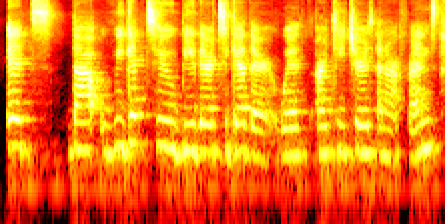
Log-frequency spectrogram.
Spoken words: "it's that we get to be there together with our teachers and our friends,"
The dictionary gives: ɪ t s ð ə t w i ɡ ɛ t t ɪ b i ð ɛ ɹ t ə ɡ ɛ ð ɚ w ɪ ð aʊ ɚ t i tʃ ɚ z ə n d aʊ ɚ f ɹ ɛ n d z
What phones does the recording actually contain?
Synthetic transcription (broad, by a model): ɪ t s ð ə t w i ɡ ɛ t t ɪ b i ð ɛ ɹ t ə ɡ ɛ ð ɚ w ɪ ð aʊ ɚ t i tʃ ɚ z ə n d aʊ ɚ f ɹ ɛ n d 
